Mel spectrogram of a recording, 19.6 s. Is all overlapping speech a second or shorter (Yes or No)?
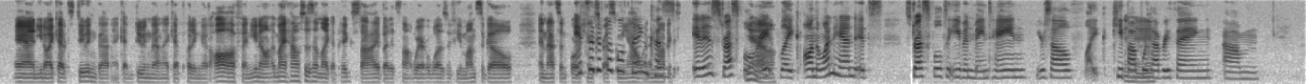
No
